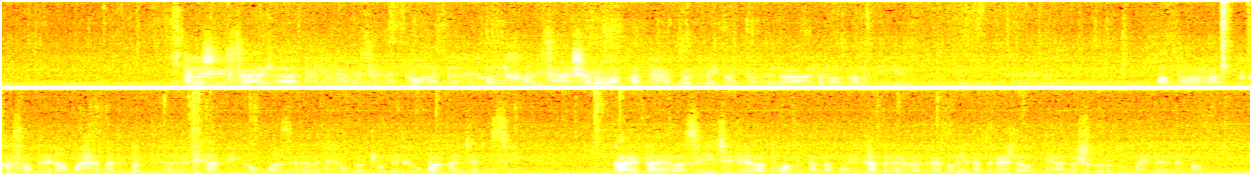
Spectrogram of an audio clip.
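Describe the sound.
A loud, steady roar of airplane engines fills an aircraft cabin as the plane comes in to land at Constantine Mohamed Bouzif aerodrome in Algeria, with voices speaking intermittently over the constant low rumble.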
